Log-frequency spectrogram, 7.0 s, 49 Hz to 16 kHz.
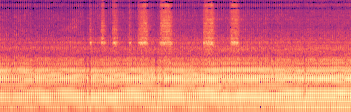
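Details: Yamaha Raptor 660R single-cylinder ATV with a new top end, adjusted valves, new battery and no air filter. Steady, even idle thump echoing off a tree, with a few crisp throttle blips and no knocks or misses; normal idle.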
